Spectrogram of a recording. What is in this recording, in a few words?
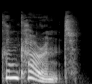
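"concurrent", British English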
